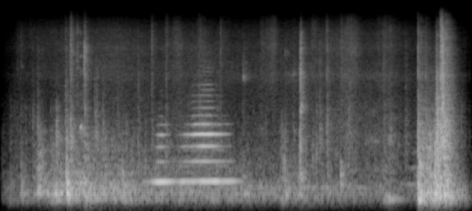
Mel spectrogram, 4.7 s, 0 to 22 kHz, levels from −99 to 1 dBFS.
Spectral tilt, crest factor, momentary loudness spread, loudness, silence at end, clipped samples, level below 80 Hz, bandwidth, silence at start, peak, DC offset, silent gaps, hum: -4 dB/octave; 22 dB; 19 LU; -27 LUFS; 0.05 s; under 0.1%; -74 dBFS; 17.5 kHz; 0.1 s; -6 dBFS; under 0.1%; none; none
